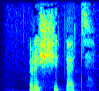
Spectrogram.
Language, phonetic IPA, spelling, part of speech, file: Russian, [rəɕːɪˈtatʲ], рассчитать, verb, Ru-рассчитать.ogg
- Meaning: 1. to calculate, to compute 2. to dismiss, to pay off; to sack; to discharge, to fire 3. to number off, to order to number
